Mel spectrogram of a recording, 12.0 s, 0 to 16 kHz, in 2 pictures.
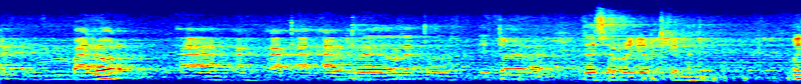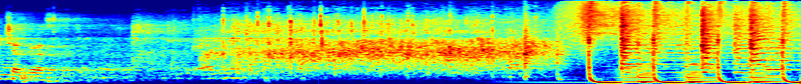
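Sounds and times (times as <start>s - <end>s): audience applauding: 7.0s - 10.4s
electronic dance music: 9.7s - 12.0s.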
